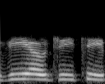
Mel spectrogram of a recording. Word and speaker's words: Vogt: And did I pronounce your last name correctly, Vogt? Actually, thanks for asking. It's a hard one. It looks so easy, V-O-G-T, but it's pronounced Vogt, as in election day.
